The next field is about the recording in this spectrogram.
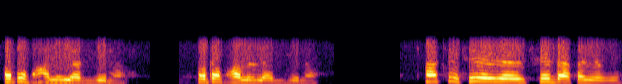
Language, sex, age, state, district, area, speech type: Bengali, female, 45-60, West Bengal, Uttar Dinajpur, urban, conversation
